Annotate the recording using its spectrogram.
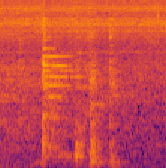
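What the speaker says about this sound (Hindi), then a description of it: "अब हम इसके ऊपर ढक्कन दे देंगे।" Lid set onto a pot of chicken leg piece biryani before steaming: a few soft, close metallic clinks and knocks within about a second, over quiet background.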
